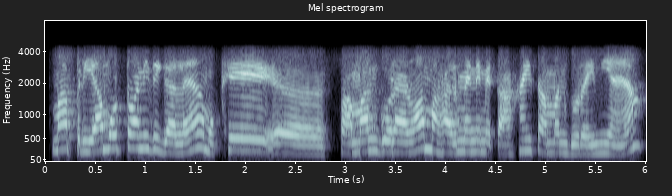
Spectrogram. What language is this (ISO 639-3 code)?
snd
